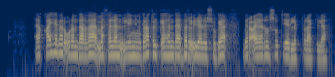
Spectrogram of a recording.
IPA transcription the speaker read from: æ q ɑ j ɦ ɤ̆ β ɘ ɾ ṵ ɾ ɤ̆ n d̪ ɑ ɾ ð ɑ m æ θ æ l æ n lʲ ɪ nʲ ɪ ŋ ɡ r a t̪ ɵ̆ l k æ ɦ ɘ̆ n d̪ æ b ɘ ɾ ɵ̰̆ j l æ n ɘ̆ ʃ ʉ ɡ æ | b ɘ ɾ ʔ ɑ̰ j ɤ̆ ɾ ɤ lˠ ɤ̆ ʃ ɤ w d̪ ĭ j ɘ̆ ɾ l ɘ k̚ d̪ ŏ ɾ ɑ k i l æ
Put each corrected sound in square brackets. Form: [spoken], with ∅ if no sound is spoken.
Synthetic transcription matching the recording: æ q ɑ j ɦ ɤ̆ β ɘ ɾ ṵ ɾ ɤ̆ n d̪ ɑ ɾ ð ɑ m æ θ æ l æ n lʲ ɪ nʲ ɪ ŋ ɡ r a t̪ ɵ̆ l k æ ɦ ɘ̆ n d̪ æ b ɘ ɾ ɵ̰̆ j l æ n ɘ̆ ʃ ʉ ɡ æ | b ɘ ɾ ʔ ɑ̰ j ɤ̆ ɾ ɤ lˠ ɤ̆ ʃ ɤ w [t̪] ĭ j ɘ̆ ɾ l ɘ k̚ [t̪] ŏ ɾ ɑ k i l æ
